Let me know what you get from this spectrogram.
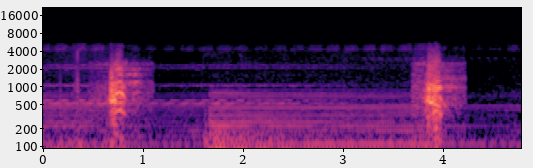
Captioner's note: dog barking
